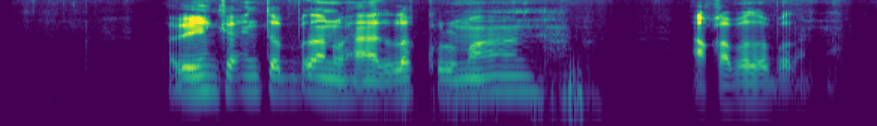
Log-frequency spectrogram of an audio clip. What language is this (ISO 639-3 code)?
som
